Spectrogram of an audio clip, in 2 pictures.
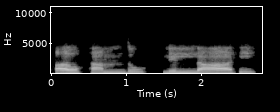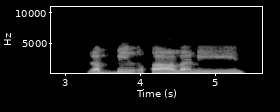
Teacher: आखिरी वाली हरकत को साकिन में जब चेंज करते हैं तो वहां पर सुकून आर्जी होगा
